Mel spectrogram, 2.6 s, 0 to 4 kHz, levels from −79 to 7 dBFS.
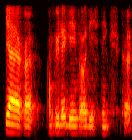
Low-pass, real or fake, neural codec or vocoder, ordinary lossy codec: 3.6 kHz; fake; codec, 16 kHz, 4 kbps, FreqCodec, larger model; MP3, 24 kbps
